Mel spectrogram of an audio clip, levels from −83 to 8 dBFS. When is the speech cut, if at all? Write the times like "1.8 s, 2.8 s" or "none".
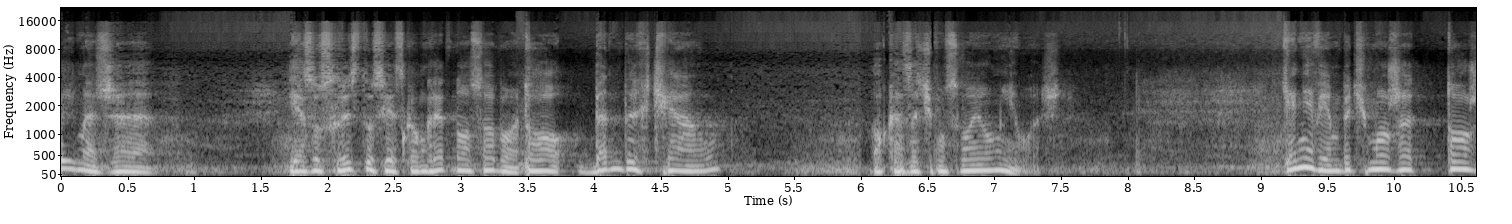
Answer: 3.4 s, 6.0 s

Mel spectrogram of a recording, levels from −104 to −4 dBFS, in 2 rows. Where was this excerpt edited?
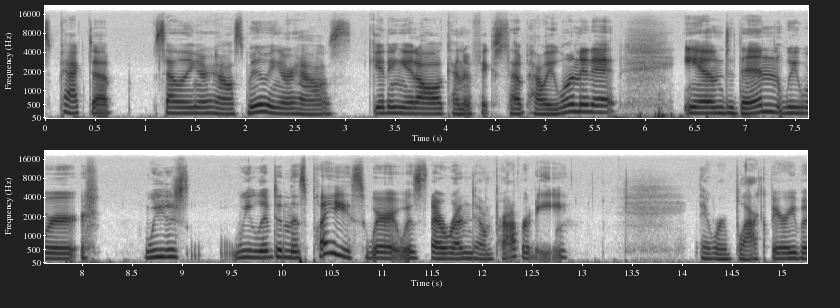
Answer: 11.5 s

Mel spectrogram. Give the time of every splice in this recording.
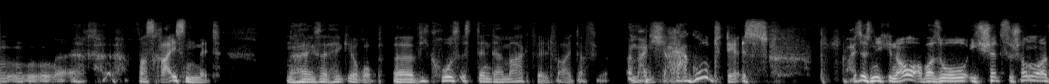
none

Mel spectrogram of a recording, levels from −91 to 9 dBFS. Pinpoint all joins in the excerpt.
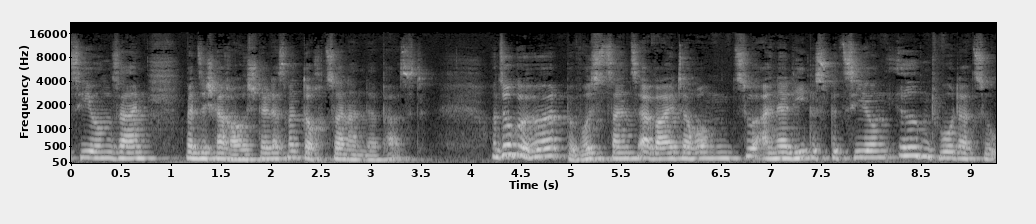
none

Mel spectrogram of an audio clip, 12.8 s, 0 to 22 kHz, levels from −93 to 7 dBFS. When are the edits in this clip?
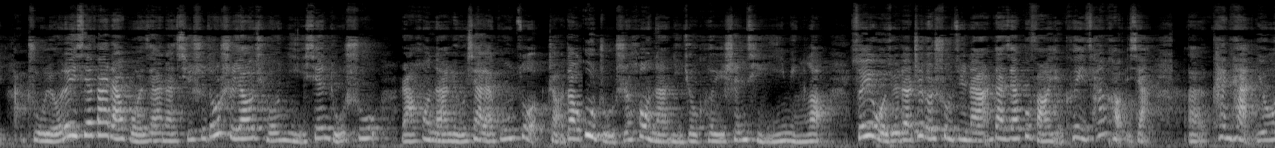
5.8 s, 8.5 s

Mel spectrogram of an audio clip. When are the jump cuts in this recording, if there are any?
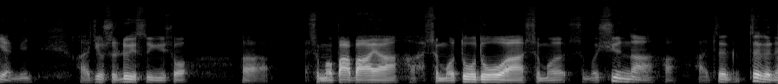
6.9 s

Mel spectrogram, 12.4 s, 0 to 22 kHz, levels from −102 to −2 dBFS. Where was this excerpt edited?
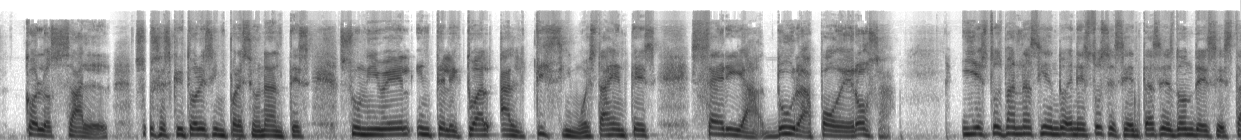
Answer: none

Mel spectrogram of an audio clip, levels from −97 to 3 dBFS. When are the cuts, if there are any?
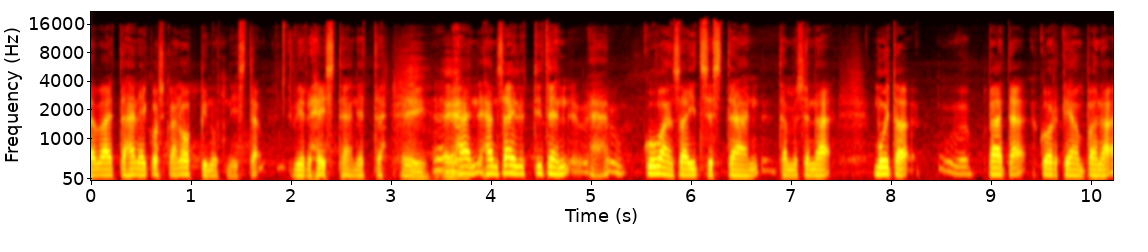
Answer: none

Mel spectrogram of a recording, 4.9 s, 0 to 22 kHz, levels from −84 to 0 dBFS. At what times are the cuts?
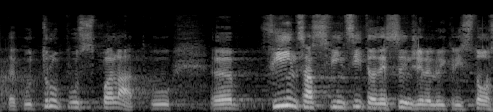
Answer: none

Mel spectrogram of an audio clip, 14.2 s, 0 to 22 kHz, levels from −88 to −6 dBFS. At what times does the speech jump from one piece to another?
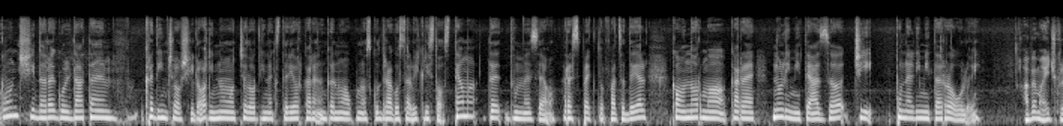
2.8 s

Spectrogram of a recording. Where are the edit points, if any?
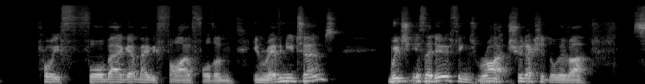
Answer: none

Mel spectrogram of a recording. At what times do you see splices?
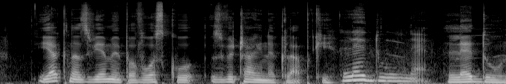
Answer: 3.4 s

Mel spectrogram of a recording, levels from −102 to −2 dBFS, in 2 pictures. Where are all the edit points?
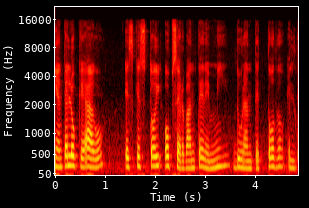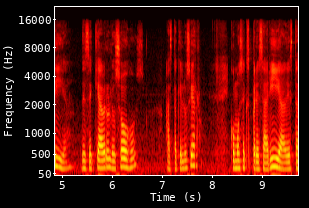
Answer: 8.3 s

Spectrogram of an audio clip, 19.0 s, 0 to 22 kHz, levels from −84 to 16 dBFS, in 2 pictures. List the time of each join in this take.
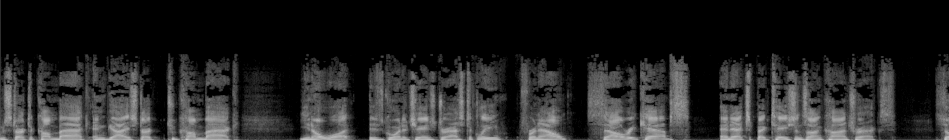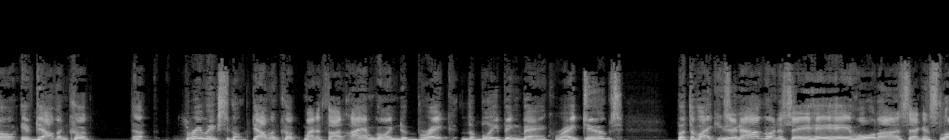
none

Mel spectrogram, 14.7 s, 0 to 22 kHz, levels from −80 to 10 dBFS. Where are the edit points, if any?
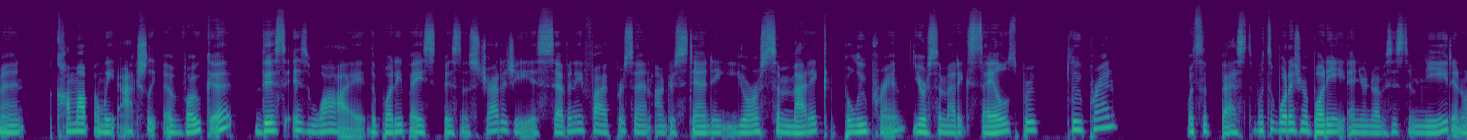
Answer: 2.4 s

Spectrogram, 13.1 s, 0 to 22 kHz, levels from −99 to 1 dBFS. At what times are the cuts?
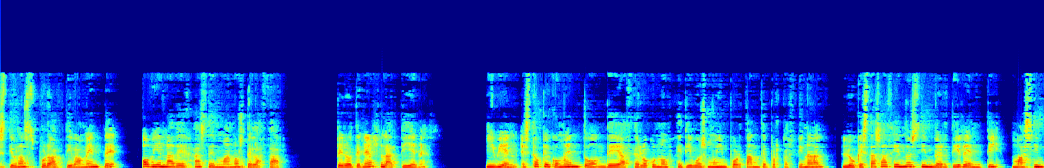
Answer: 10.4 s

